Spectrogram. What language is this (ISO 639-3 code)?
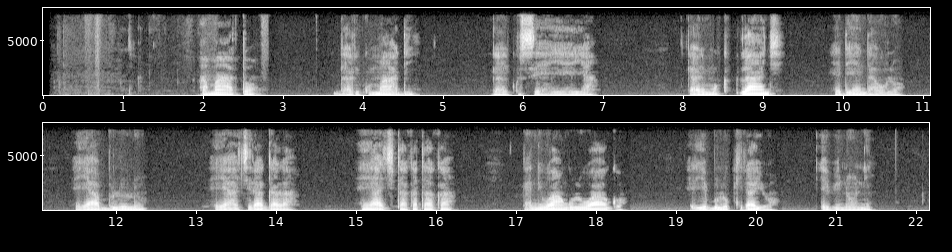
xog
